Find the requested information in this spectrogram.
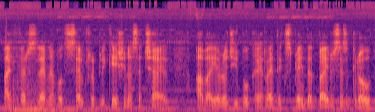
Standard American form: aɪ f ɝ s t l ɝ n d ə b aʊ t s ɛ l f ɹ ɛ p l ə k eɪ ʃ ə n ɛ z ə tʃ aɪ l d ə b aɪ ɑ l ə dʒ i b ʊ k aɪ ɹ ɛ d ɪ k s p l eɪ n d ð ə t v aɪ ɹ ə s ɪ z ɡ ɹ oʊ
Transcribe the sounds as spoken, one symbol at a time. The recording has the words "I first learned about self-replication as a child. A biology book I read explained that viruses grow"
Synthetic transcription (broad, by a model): aɪ f ɝ s t l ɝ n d ə b aʊ t s ɛ l f ɹ ɛ p l ə k eɪ ʃ ə n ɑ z ə tʃ aɪ l d ə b aɪ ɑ l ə dʒ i b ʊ k aɪ ɹ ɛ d ɪ k s p l eɪ n d ð ə t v aɪ ɹ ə s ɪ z ɡ ɹ oʊ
